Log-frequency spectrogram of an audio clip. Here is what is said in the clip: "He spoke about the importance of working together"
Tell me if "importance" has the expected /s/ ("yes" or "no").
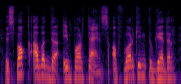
yes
